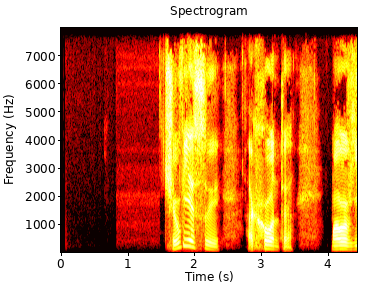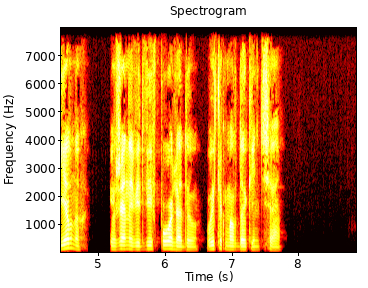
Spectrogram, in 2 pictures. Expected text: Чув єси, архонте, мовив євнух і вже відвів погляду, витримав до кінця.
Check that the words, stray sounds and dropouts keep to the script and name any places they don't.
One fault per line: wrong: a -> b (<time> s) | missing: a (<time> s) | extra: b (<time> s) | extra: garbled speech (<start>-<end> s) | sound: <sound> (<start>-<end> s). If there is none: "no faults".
extra: не (5.4 s)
